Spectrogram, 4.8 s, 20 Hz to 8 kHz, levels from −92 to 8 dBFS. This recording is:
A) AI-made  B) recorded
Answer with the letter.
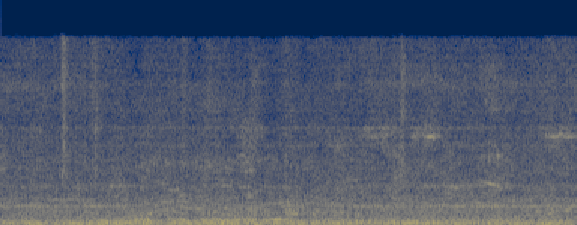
A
